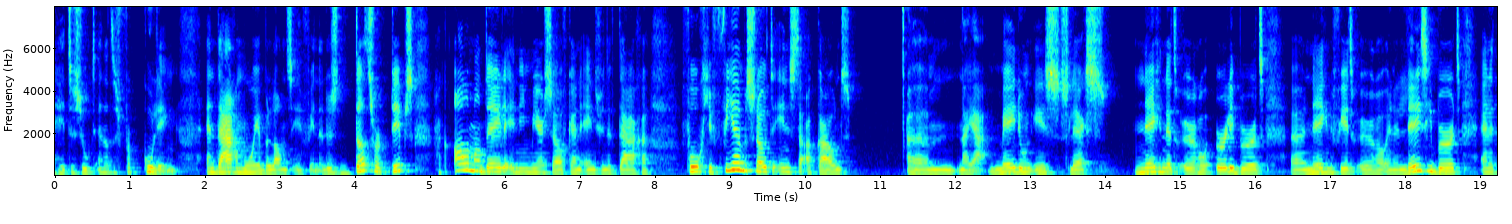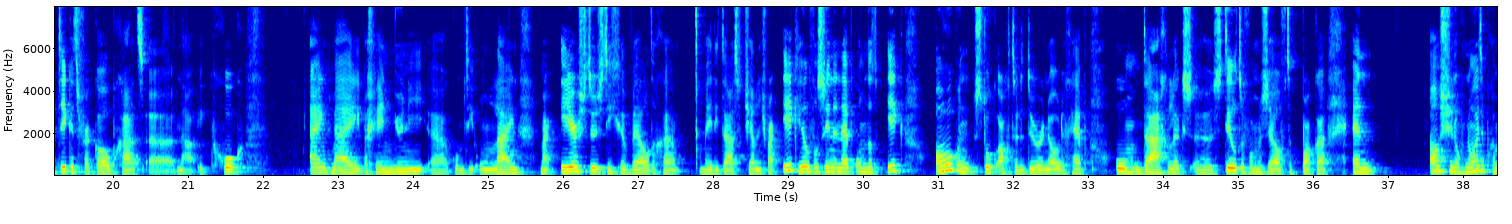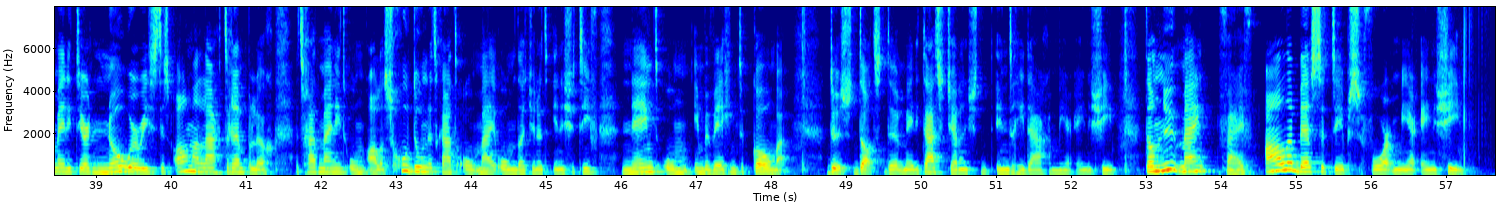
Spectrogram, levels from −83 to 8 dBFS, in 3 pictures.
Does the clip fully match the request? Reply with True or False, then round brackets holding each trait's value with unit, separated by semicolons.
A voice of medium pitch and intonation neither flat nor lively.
True (180 Hz; 3.4 semitones)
